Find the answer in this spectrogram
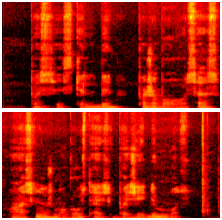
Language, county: Lithuanian, Kaunas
